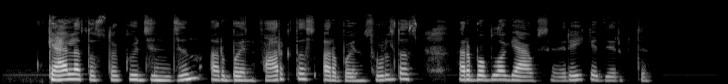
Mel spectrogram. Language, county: Lithuanian, Kaunas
